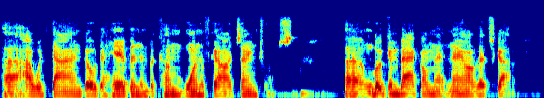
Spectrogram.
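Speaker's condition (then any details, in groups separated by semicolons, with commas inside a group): Cerebral palsy; uses electric wheelchair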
